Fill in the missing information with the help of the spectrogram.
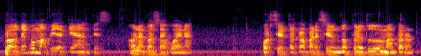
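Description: A young man with an Argentine accent giving casual, excitable gameplay commentary, swearing and shouting at the game. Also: mid-range voice, very fast, dull audio. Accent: Argentine Spanish. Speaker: gaming YouTuber. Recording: noisy game audio with gunfire behind.

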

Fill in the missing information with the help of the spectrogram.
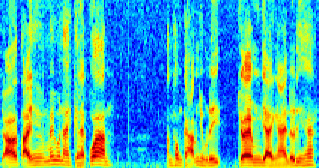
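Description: A man's voice: fairly high pitch, fast talker, a little hiss or hum, natural voice. An actor playing a deferential young man, politely begging a creditor for more time in a TV drama. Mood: pleading. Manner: deferential, apologetic. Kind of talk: TV drama acting.

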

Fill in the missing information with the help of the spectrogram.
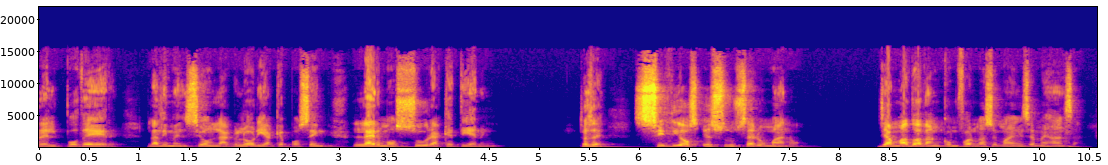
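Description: Dominican man explaining emphatically. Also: mid-range voice. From Dominican Republic. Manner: emphatic, explanatory, tells anecdotes. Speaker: evangelist podcast guest. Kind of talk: casual religious podcast talk.

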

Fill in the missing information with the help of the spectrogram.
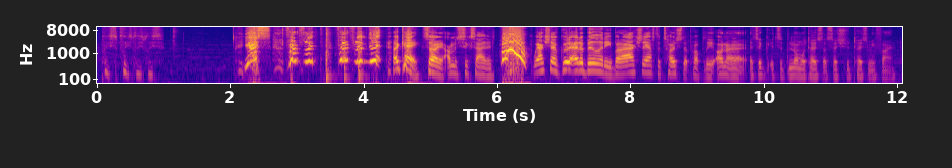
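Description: A man giving excitable let's-play commentary as host of his gaming channel, yelping and shouting at every mishap. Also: a little high, quick pace, few pauses, no echo, faint music behind.

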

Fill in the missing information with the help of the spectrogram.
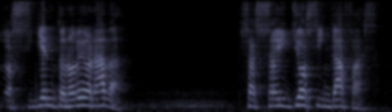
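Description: A man's voice: high voice, a little slow, bright, forceful tone. A young man from Spain with a Spanish accent, chatting and swearing as he comments on a live horror game. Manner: chatty, swears freely, reacts aloud. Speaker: streamer.

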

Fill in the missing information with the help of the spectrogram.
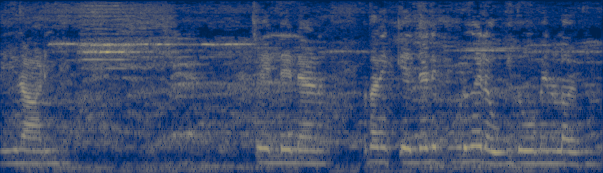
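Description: A woman's voice: a little high, level tone, moderate pace, music in the background. A woman with a Punjabi accent casually narrating her day for a vlog. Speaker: family vlogger. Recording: very noisy handheld vlog audio.

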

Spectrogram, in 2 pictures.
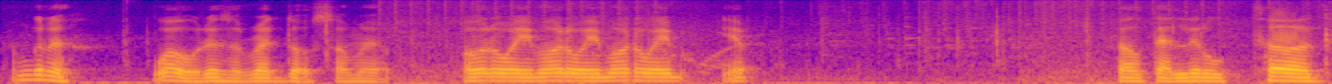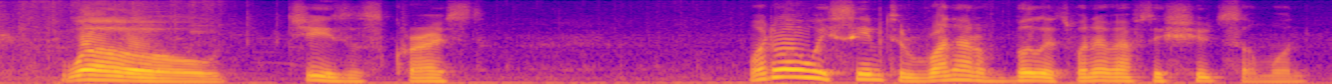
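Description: Monotone, swearing gamer commentator man. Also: medium pitch, normal speed. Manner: slightly depressed, monotone, swears casually. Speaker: gaming commentator. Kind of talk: casual live gameplay commentary.

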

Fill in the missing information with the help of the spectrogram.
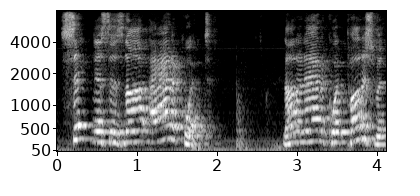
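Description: A man's voice: high-pitched, fairly bright tone. A man preaching a sermon in a folksy, conversational way. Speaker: pastor. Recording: echoey room, picked up from a distance.

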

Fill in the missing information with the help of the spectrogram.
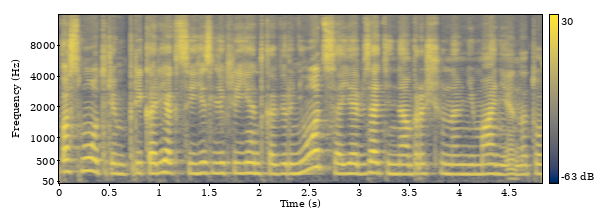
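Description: Narrating a manicure video, this nail technician chats casually and shares stories with light amusement. Her voice is fairly high in pitch with a darkish tone.

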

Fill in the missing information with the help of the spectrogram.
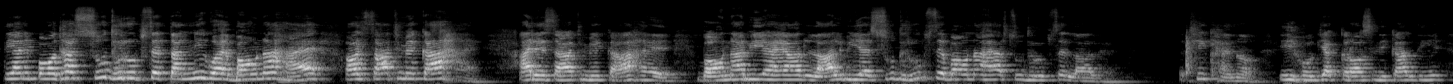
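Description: A man's voice: sits high, a little slow, fairly bright tone. A man with a Bihari Hindi accent teaching an exam-prep biology lecture. He talks in a colloquial, coaxing way, keeps checking whether students follow, and drills the answers by chanting them again and again. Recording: echoey room.

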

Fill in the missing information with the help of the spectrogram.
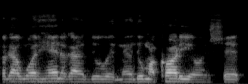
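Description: A man in his twenties guests on a phone livestream, chatting in slang and insisting on his point while stumbling through repeated restarts. His medium-pitched voice moves fast with little pitch change, picked up by the phone's front camera mic with crowd noise behind.

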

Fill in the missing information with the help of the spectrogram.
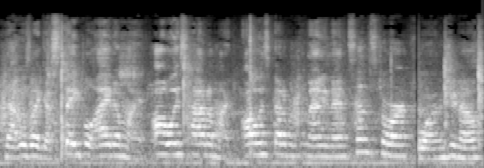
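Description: Thirties woman vlogger, bright-pitched and chatty, recorded on a table camera in a reverberant, noisy kitchen. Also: fast. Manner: rambling, chatty, thrifty. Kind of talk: casual grocery haul chat. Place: home kitchen, indoors. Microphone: camera mic at table distance. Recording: echoey kitchen with background noise.

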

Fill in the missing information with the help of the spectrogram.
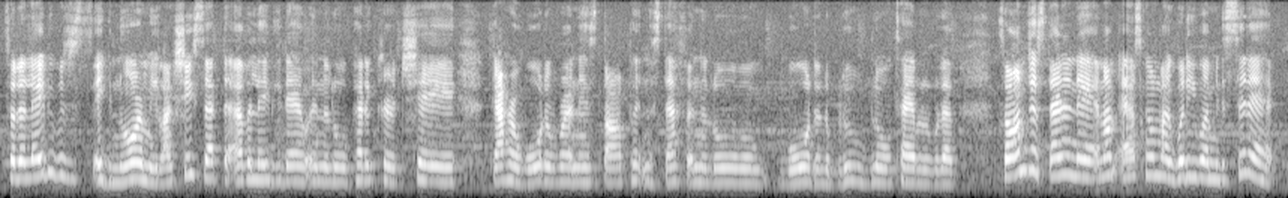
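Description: Gravelly young woman telling a rambling story. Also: mid-range voice, fast. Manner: rambling, talks straight to viewers, fills with "like"; animated when indignant. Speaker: beauty vlogger. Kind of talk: casual storytime chat. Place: at home doing makeup.

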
